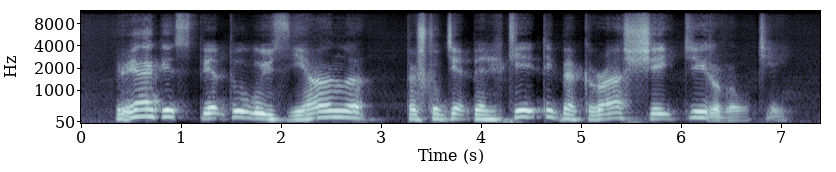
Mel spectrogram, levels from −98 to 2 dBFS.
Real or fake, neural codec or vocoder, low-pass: fake; codec, 16 kHz in and 24 kHz out, 0.9 kbps, LongCat-Audio-Codec, four codebook decoder; 10.8 kHz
